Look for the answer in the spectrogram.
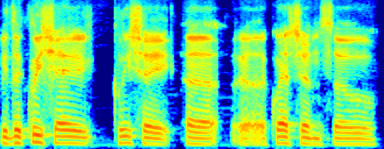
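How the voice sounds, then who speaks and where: A man's voice: mid-range voice, flat delivery, gravelly, dark tone, faint music behind. Laughing Portuguese-native man hosting, dull sound. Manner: apologetic, laughing, halting with fillers. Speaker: podcast host. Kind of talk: casual live-stream chat.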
